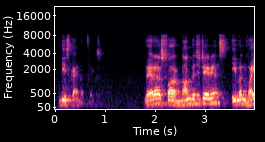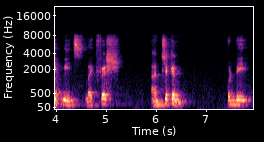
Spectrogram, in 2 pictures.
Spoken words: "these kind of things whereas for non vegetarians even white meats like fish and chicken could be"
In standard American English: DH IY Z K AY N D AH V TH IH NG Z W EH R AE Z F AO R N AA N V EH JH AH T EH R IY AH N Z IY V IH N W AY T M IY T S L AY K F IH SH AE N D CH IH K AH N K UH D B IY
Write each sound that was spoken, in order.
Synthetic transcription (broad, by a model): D IY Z K AY N D AH V T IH NG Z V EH R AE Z F AO R N AA N V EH JH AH T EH R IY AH N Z IY V IH N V AY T M IY T S L AY K F IH SH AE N D CH IH K AH N K UH D B IY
